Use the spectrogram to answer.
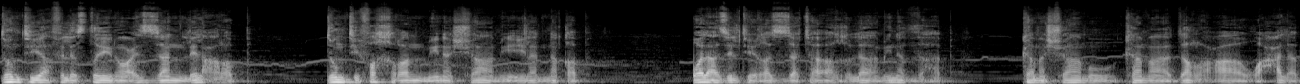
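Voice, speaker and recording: Over music in the background, a man talks at a very slow pace in a very deep, low pitch with fairly even intonation. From Kuwait. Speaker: broadcaster. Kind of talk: poetry reading.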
